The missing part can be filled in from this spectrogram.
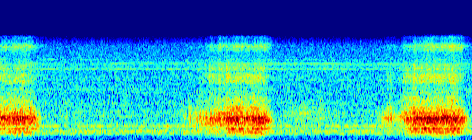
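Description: Rhythmic rattling snores on each breath in, about three in nine seconds, separated by quiet pauses; ordinary snoring.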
